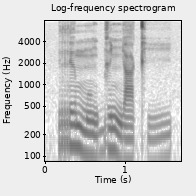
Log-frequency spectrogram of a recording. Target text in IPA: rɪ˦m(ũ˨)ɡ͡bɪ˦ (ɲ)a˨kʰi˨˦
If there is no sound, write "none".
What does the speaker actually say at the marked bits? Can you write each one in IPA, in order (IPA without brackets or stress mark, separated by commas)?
ũ˨, ɲ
